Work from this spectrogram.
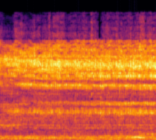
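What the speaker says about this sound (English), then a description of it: "This is a battery-operated sweater shaver, but it's got a really weak battery in it right now" A battery-operated sweater shaver running sluggishly on a weak battery gives off a steady, thin mechanical whir with a faint rasp, constant and close throughout with no talking.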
